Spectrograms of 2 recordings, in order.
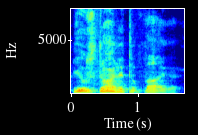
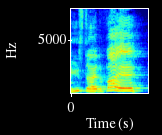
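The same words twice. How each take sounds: First: It sounds deep and menacing. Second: It sounds light and joking.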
